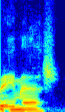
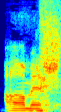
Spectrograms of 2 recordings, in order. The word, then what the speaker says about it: Amash: I always thought it was Amish, like the Amish, like the buggy people.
